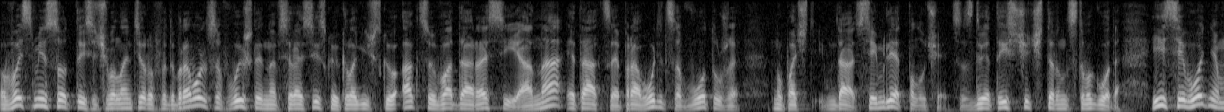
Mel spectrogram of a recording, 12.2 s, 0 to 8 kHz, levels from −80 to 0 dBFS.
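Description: No technical faults can be heard in the speech; it carries the ordinary sound of a call's microphone processing, with the lowest bass trimmed and nothing above 8 kHz.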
